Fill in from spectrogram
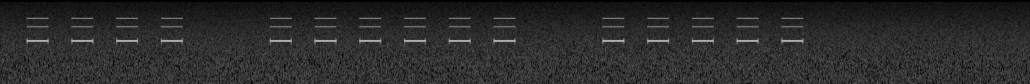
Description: Beep code, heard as a piezo beeper, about 2950 Hz. 4-6-5.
